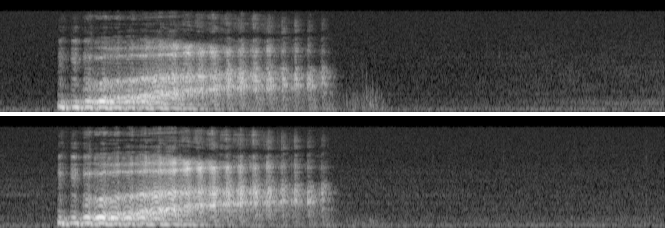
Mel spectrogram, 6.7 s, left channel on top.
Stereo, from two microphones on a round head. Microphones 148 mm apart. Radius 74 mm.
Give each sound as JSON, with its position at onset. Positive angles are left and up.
{"t": 0.6, "sound": "laughter", "side_deg": -60, "distance_m": 0.8}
